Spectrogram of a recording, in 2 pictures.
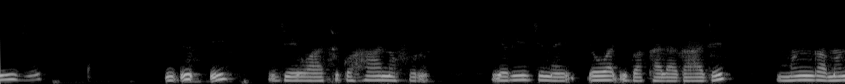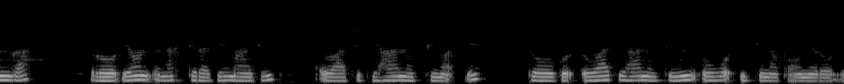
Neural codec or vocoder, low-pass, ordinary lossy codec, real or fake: none; 7.2 kHz; AAC, 32 kbps; real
